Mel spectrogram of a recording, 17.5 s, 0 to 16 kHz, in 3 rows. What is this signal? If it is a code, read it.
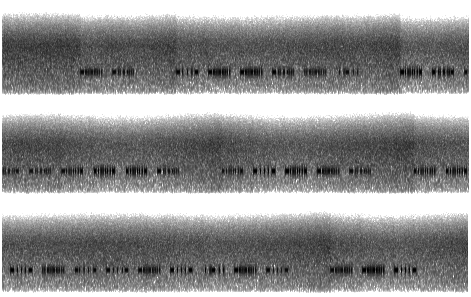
Hellschreiber (Feld-Hell, 122.5 baud), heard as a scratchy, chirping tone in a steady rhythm, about 980 Hz, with radio static. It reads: ER HEERST DAARDOOR ONDER CONSUMENTEN EEN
